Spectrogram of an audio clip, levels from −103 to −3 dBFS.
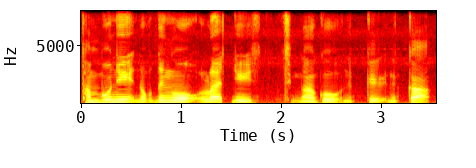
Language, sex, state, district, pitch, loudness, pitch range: Garo, male, Meghalaya, South Garo Hills, 155 Hz, -18 LUFS, 145-175 Hz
